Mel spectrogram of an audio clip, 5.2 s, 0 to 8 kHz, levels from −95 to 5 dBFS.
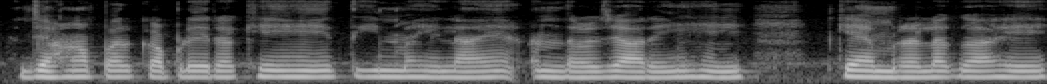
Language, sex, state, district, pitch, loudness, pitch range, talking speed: Hindi, female, Bihar, Sitamarhi, 175 Hz, -26 LUFS, 170-180 Hz, 185 wpm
